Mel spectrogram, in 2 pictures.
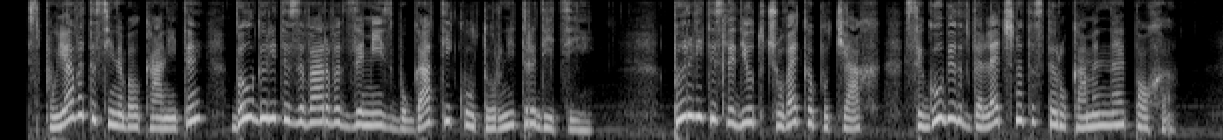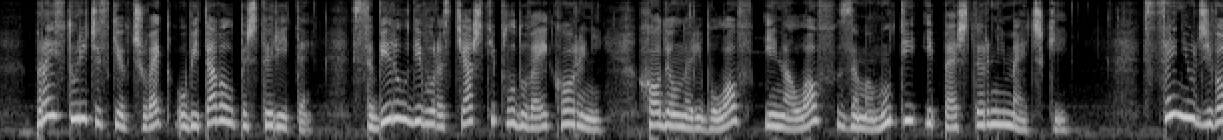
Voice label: Bulgarca Kadin, seslendirme

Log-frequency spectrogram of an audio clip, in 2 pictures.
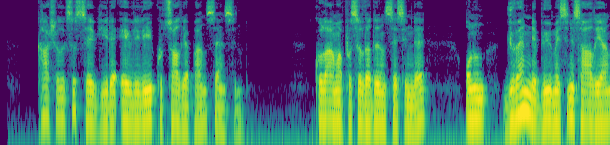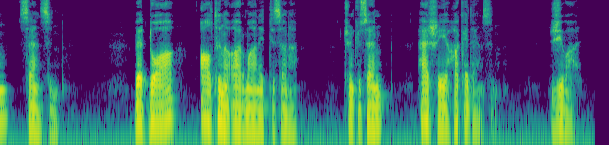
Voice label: erkek sesler, turkce seslendirme

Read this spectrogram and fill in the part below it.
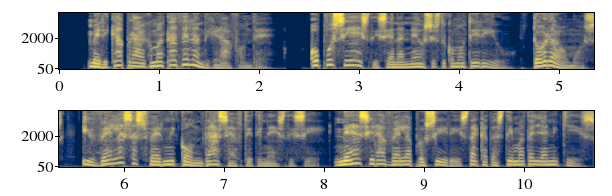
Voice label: Yunanca Kadin, seslendirme; kadin sesler

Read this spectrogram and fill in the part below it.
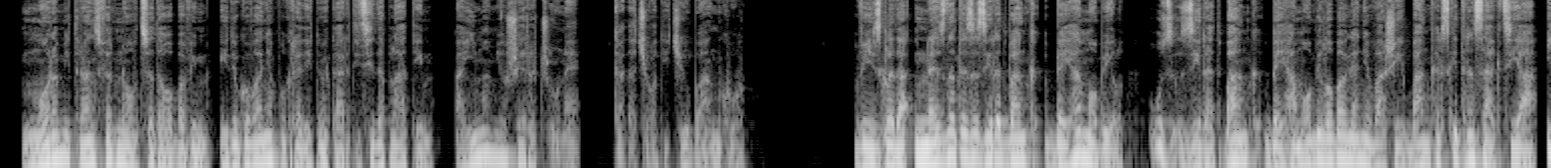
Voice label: Bosnakca Erkek; seslendirme

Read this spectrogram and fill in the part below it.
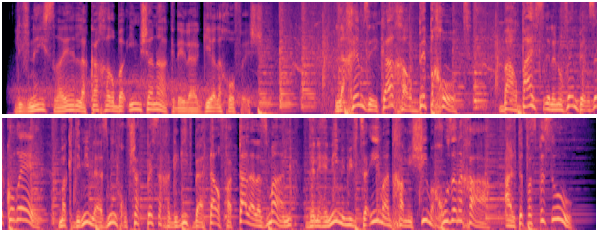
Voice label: İbranice Erkek Ses; seslendirme

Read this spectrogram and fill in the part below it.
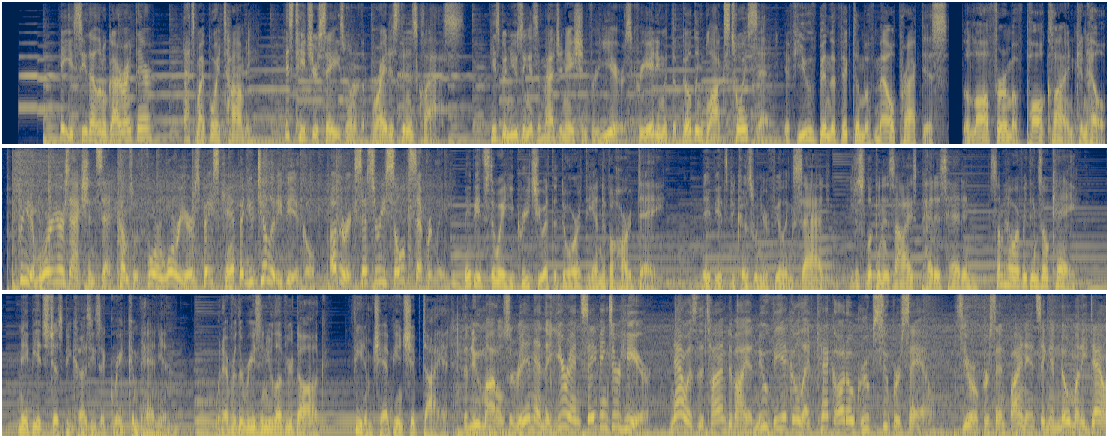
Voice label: Amerikan Ingilizcesi Erkek; Amerikan İngilizcesi Seslendirme

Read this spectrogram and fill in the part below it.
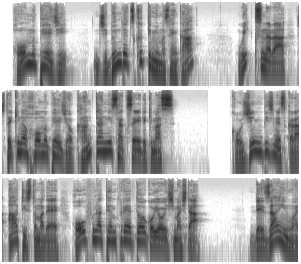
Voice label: Japonca Erkek, seslendirme

